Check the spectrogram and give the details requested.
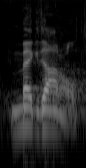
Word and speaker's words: McDonald's: So this is McDonald's, just like I think they say McDonald. That's how they say it.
